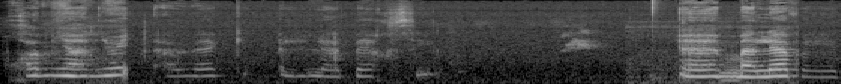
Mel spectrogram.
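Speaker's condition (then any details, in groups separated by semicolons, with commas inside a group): Ataxia; degenerative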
